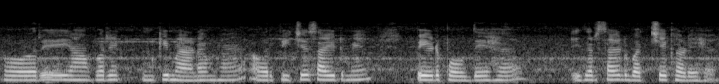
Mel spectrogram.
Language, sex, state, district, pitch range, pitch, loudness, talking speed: Hindi, female, Maharashtra, Gondia, 200-215 Hz, 205 Hz, -18 LUFS, 165 wpm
